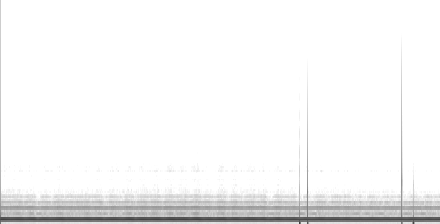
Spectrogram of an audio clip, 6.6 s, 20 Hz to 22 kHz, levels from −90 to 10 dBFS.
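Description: A music clip with two loud pop faults: a sharp double thump at 4.48 to 4.63 s and another at 6.02 to 6.21 s, each pair peaking roughly 10 dB above the music, which carries on beneath them. The likely cause is a sudden voltage step or pulse entering the signal path, as from a plug, switch, static discharge or driver glitch, which the downstream circuitry shapes into these brief transients.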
